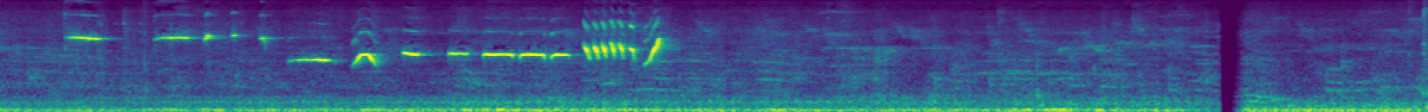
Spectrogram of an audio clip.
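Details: Thick-billed white-eye singing to prompt other birds into song, a phrase of high whistles dropping to steady repeated notes, then a burst of fast buzzy trilled notes, followed by several seconds of low background hum.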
